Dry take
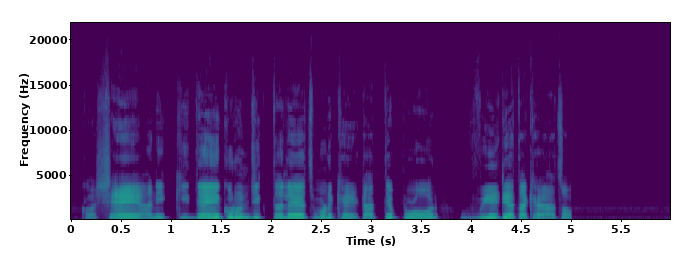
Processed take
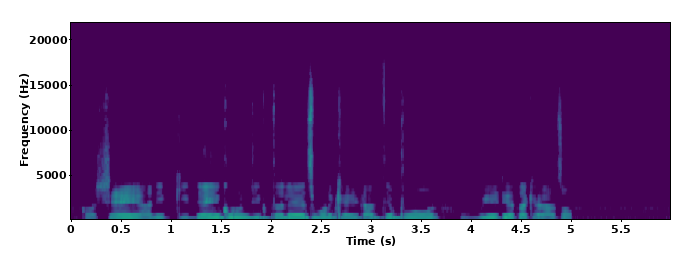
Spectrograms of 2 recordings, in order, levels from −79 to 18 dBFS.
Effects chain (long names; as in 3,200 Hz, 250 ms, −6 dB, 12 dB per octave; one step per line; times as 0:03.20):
expanding power law on the bin magnitudes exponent 2
high-pass filter 120 Hz
0:01.22–0:03.45: level that may fall only so fast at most 42 dB per second
level −2.5 dB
